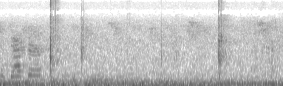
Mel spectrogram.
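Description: A few sharp clicks and knocks from handling the fittings on a Bob All-Terrain Pro stroller, the loudest about three seconds in, over a steady low outdoor rumble.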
